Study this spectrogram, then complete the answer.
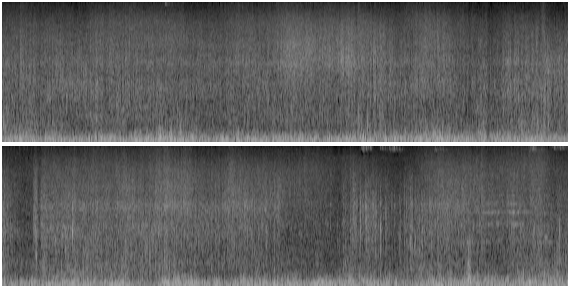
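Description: Mountain bike tyres rumble and crunch over snow and grass.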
